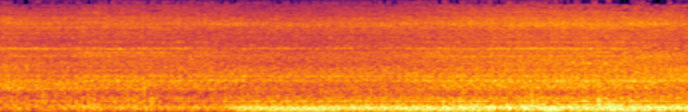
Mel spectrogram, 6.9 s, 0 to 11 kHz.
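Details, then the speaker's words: Freshly rebuilt Chevrolet 350 small-block V8 in an El Camino, running after a major cooling-system air pocket, about 180 degrees: steady, even idle with smooth low rumble, no knocking or ticking; normal idle. "I don't have one of those big buckets that sit on top of the radiator like that, but it seems to run pretty smooth. It's running right about 180, I think John said."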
